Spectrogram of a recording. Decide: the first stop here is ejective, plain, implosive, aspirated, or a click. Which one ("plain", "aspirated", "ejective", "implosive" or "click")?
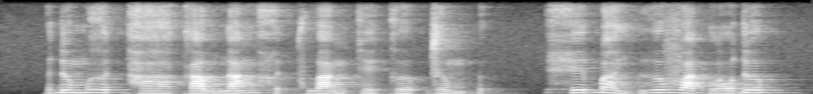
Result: implosive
